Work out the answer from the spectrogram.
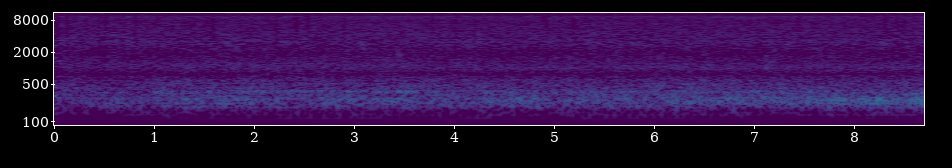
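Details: Steady low rumbling noise like wind or distant traffic, with no animal calls heard.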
